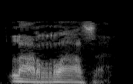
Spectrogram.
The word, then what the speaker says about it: La Raza: I would need to pronounce it, you know, La Raza.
